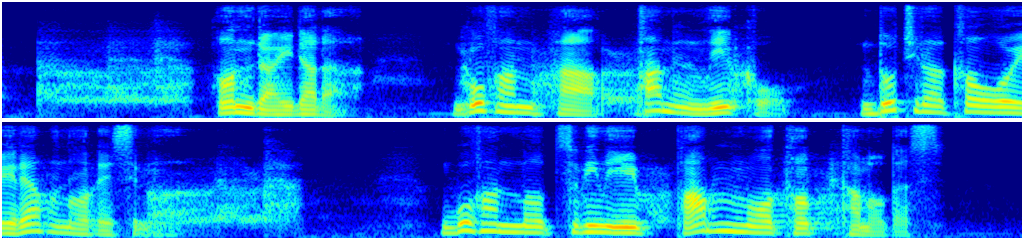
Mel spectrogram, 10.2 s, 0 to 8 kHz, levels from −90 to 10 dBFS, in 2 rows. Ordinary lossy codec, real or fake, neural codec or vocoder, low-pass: none; fake; codec, 16 kHz, 1 kbps, FunCodec, trained on LibriTTS, 50 frames a second; 7.2 kHz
